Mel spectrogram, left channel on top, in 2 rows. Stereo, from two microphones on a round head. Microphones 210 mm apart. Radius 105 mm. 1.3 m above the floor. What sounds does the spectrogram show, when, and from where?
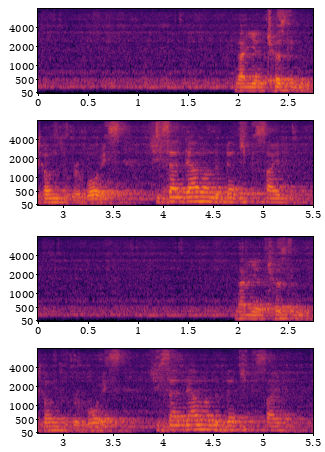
2.0 s a man speaking: 25° left (ahead or behind), 1.2 m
